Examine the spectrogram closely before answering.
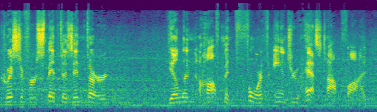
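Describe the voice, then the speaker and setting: A man doing play-by-play for an online race broadcast, his voice hoarse and raspy, rattling off the running order. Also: mid-range voice. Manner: rapid rundown of race order. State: hoarse from allergies. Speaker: play-by-play commentator. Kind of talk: sim racing broadcast commentary. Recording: noisy track sound behind.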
